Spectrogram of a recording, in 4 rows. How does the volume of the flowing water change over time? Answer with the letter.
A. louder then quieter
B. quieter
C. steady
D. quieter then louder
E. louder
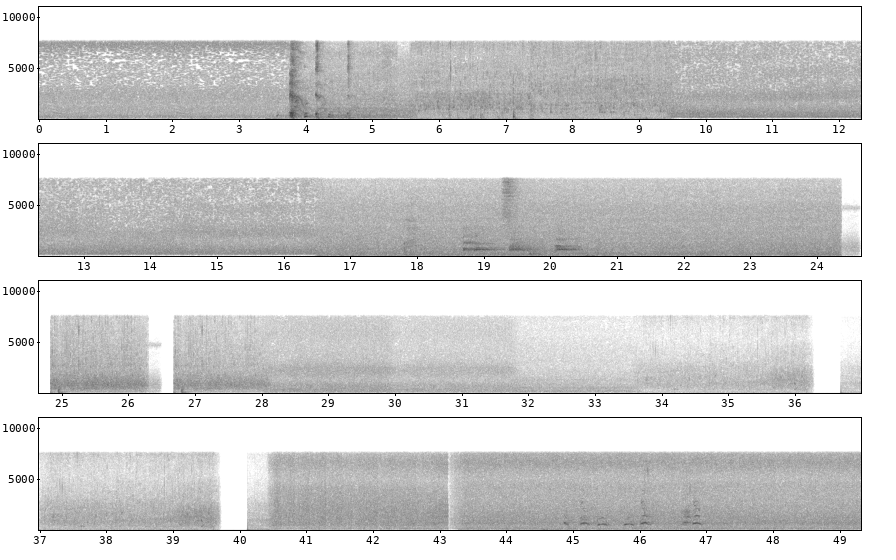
D.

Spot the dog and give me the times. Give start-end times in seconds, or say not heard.
18.6-20.5, 44.9-47.0.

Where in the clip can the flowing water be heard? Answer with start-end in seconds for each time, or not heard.
0.0-49.2.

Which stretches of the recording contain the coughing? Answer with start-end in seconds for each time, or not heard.
3.4-4.8.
